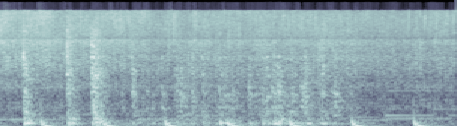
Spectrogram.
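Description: Teriyaki chicken fries in a pan as sugar caramelizes over it, a close steady sizzle punctuated by regular stirring or turning knocks, with no talking.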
